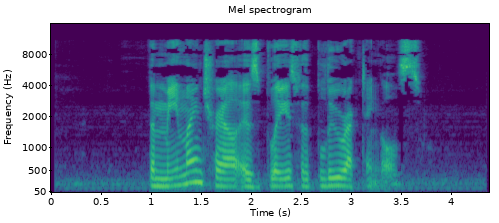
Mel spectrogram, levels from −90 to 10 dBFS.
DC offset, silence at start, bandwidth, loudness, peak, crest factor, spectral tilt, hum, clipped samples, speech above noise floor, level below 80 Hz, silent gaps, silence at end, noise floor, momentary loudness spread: under 0.1%; 1 s; 11.5 kHz; -17 LUFS; 0 dBFS; 18 dB; -3 dB/octave; none; under 0.1%; 30 dB; -56 dBFS; none; 0.7 s; -48 dBFS; 7 LU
